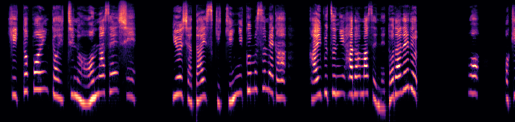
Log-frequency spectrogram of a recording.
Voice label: フリートーク, ASMR

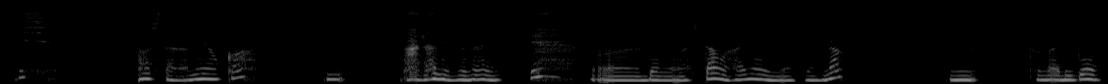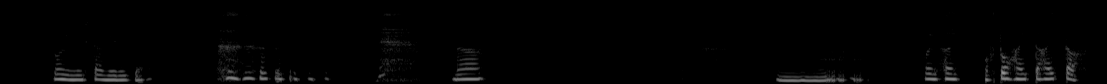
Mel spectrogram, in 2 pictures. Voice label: 添い寝ささやき, ASMR; 甘々時間

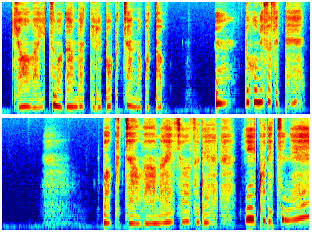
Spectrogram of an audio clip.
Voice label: 赤ちゃん甘やかし褒め褒めボイス

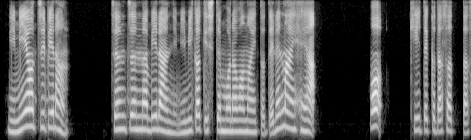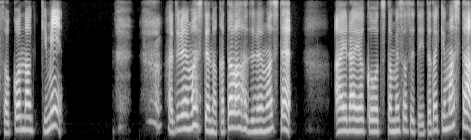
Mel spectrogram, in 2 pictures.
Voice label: フリートーク, ASMR

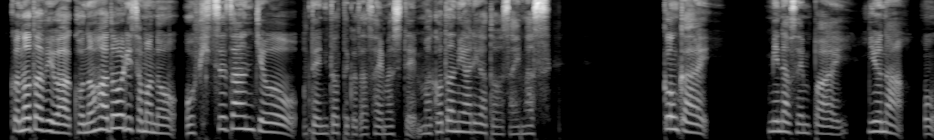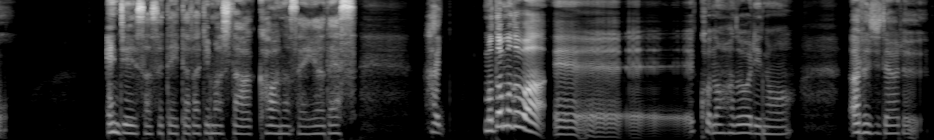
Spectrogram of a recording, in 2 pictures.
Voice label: フリートーク

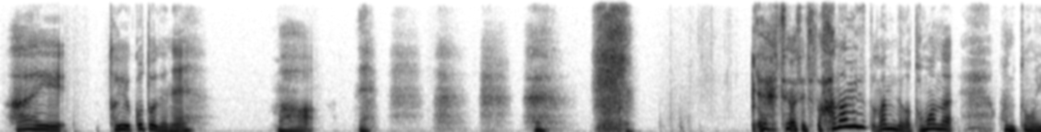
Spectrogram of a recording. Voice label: ピロートーク

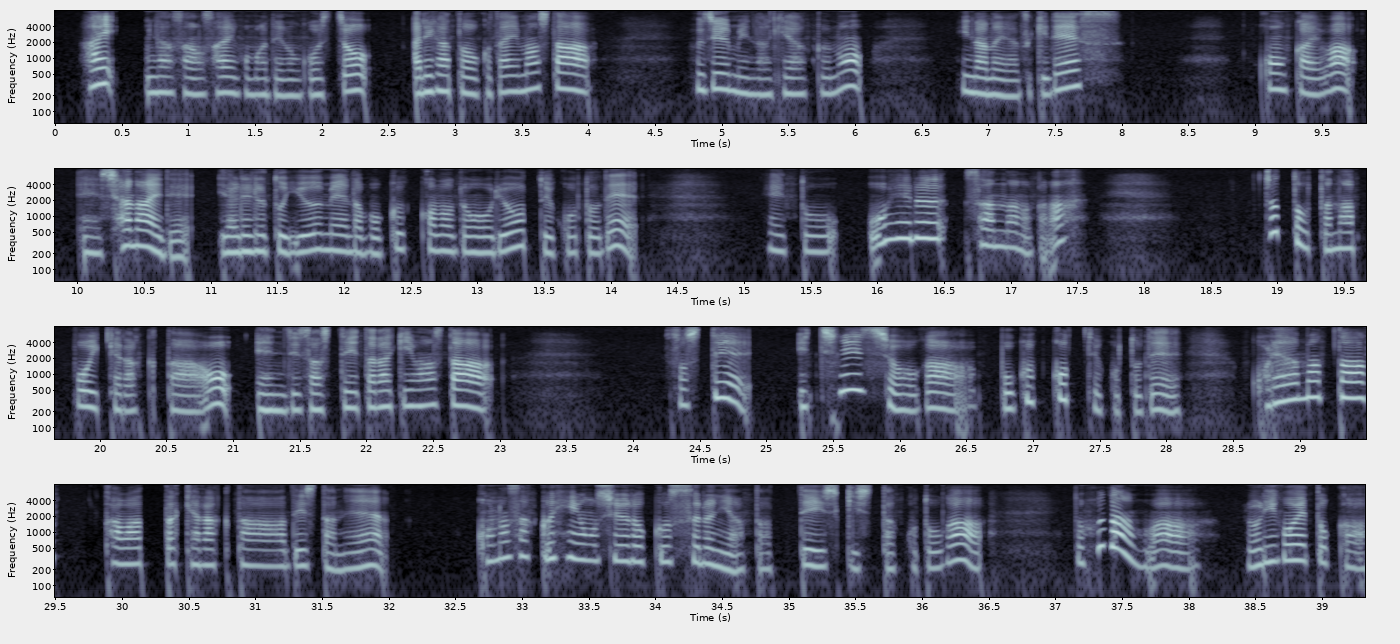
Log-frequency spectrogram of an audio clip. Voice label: フリートーク, ASMR

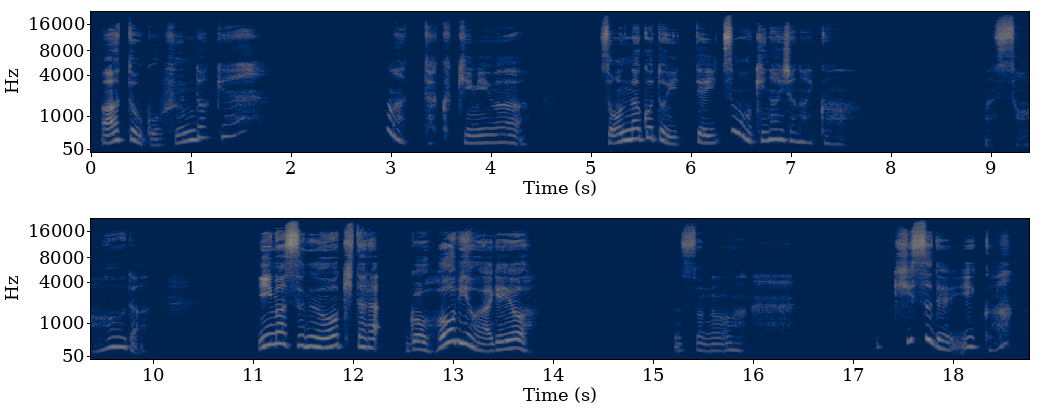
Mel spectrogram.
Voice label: アラームボイス; むらた屋

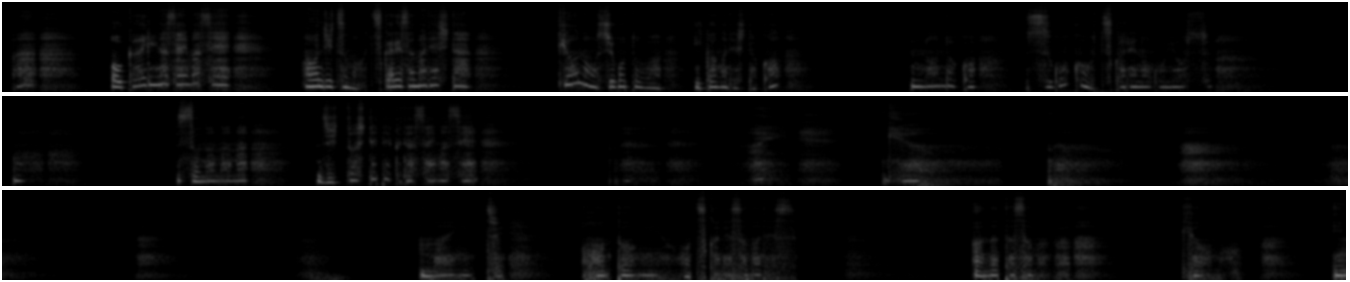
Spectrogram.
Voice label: 癒やしと労いの「おかえりなさいませ」; 日常音声

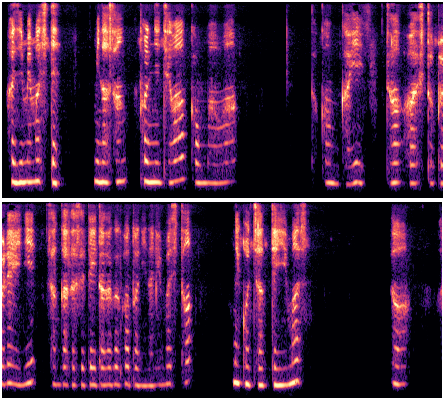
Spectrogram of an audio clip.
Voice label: 自己紹介, ASMR

